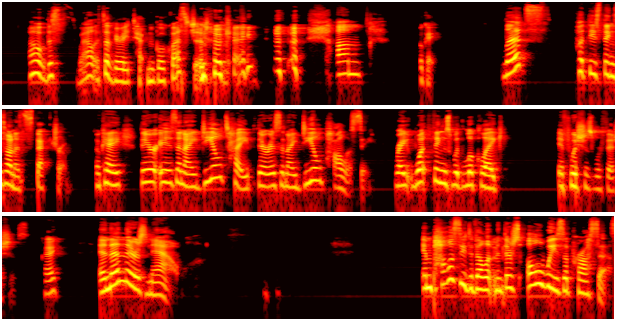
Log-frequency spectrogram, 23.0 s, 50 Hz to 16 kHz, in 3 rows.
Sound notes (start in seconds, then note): 3.9 laughs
